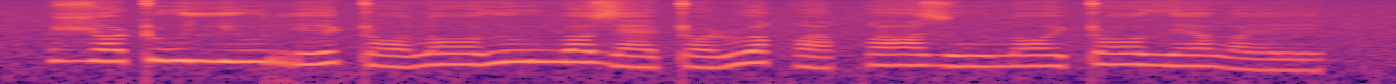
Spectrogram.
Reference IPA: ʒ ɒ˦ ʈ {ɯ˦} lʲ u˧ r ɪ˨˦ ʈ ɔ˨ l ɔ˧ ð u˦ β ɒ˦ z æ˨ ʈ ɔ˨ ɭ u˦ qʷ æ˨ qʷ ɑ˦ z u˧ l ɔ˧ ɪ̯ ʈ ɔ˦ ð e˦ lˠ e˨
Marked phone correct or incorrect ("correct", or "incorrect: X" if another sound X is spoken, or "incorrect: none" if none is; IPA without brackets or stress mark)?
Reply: incorrect: u˦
